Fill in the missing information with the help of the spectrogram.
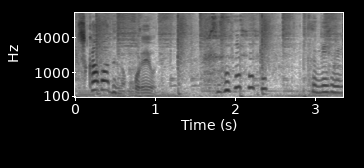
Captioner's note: laughs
